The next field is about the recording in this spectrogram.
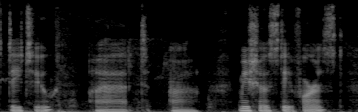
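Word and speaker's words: Michaux: day two at uh misho State Forest I think the Rangers pronounce it Michelle I always learn different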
